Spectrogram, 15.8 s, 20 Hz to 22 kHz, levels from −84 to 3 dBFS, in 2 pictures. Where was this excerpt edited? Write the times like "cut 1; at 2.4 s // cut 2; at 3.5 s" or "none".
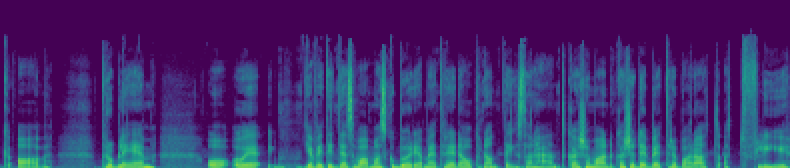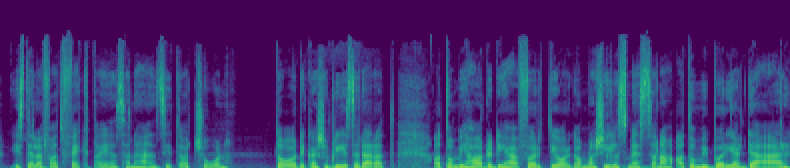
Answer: cut 1; at 10.6 s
